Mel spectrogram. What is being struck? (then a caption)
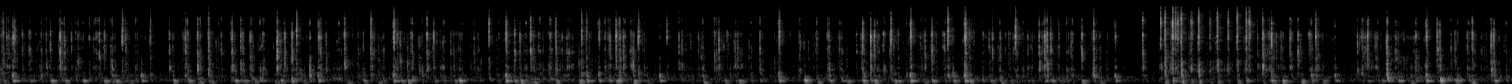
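Plastic computer keyboard. A black full-size plastic computer keyboard resting on a desk is typed on rapidly with the fingertips of both hands. It produces a dense stream of short, dry, bright key clicks with almost no ring, broken by a few brief pauses.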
